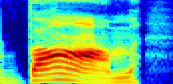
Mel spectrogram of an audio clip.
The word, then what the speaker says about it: bomb: You don't pronounce the B in climb or bomb because it's following that M, and you don't hear it in doubt or subtle because it comes just before a T.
